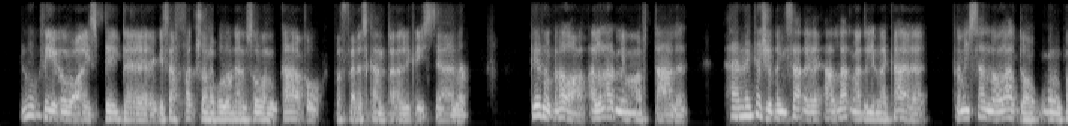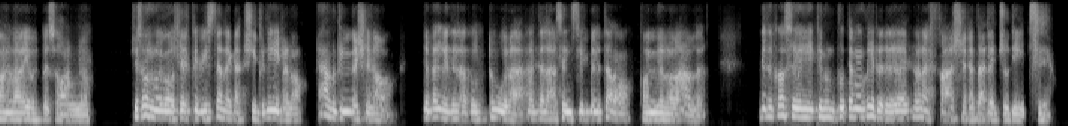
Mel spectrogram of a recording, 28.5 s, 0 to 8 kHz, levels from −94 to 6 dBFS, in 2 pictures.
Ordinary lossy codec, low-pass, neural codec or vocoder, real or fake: none; 7.2 kHz; codec, 16 kHz, 1 kbps, FreqCodec, smaller model; fake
